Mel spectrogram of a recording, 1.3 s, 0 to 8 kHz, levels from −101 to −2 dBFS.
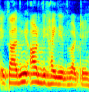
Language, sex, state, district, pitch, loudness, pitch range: Bhojpuri, female, Uttar Pradesh, Ghazipur, 200 Hz, -13 LUFS, 170-210 Hz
